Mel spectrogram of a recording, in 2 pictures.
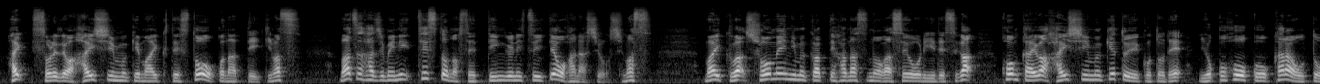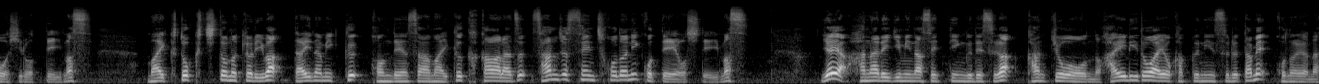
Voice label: PODMIC; haishin; コンデンサー型、ダイナミックマイク、チューブマイク...と種類に加えて様々なメーカーから様々なマイクが発売されているマイク。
